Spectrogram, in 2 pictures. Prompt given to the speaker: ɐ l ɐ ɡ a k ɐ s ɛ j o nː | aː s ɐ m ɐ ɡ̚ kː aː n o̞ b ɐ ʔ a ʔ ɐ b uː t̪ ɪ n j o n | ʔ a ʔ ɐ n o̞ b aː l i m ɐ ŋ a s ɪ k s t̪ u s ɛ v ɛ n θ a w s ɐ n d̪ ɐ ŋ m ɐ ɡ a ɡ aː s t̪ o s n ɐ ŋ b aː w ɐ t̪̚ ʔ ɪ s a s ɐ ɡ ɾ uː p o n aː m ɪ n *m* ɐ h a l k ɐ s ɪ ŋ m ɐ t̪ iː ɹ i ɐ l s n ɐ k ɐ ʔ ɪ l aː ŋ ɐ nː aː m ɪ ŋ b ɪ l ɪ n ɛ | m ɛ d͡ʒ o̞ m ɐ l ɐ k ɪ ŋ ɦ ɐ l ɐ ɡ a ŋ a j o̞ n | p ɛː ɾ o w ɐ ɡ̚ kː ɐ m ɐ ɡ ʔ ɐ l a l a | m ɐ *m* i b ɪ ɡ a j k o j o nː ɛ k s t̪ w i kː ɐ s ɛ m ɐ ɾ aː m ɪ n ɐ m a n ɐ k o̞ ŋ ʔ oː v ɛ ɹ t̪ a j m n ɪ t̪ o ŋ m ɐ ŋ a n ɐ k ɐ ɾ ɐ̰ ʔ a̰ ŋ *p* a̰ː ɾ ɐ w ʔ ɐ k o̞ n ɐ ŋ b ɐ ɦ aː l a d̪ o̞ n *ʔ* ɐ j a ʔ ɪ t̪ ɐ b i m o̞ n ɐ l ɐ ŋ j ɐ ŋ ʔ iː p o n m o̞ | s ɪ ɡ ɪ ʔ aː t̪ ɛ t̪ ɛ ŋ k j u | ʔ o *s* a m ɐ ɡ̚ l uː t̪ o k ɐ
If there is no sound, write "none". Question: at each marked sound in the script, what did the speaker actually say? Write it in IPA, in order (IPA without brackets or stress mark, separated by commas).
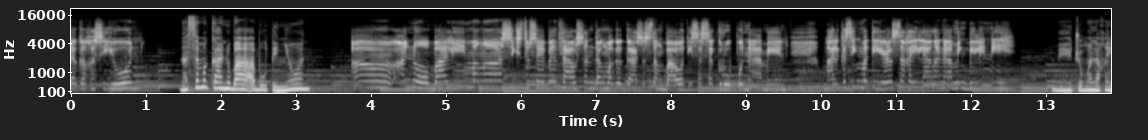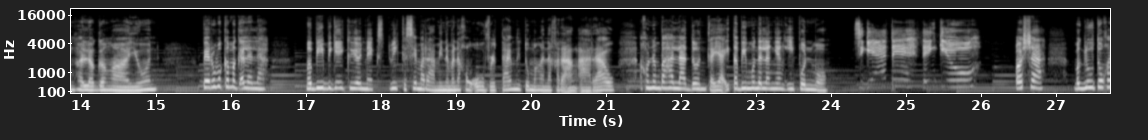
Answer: m, b, ʔ, k, ʃ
